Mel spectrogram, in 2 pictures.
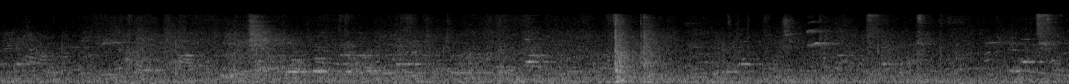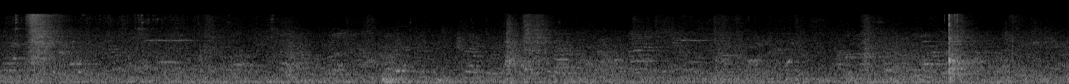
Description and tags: Shop background Tesco Store
Background in the Tesco Store recorded by Zoom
